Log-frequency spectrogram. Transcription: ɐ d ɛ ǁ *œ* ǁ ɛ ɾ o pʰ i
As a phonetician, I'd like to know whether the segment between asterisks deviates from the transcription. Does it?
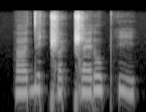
no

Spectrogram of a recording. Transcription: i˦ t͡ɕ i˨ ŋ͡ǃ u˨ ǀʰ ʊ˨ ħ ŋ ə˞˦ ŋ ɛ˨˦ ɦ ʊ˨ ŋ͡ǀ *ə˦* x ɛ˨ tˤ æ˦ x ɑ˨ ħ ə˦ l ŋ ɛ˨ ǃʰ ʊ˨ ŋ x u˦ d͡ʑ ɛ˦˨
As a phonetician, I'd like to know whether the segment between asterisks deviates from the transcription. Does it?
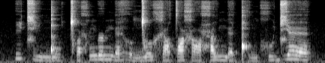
yes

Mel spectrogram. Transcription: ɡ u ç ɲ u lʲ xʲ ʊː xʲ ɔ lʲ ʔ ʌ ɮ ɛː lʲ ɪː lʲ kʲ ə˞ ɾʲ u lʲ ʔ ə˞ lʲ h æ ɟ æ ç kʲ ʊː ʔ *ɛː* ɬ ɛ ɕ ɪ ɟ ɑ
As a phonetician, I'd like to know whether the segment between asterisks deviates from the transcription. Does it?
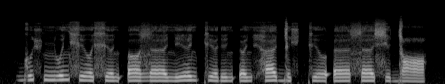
no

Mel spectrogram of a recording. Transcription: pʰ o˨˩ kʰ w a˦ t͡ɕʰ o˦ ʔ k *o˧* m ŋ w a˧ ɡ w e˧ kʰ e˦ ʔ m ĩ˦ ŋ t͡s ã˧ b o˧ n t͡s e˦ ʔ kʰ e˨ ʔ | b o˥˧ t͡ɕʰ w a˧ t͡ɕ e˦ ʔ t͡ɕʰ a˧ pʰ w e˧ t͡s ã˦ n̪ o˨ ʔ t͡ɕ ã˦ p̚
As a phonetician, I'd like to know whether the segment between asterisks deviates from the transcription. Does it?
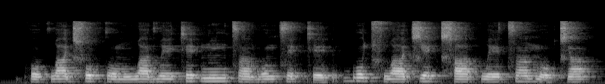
no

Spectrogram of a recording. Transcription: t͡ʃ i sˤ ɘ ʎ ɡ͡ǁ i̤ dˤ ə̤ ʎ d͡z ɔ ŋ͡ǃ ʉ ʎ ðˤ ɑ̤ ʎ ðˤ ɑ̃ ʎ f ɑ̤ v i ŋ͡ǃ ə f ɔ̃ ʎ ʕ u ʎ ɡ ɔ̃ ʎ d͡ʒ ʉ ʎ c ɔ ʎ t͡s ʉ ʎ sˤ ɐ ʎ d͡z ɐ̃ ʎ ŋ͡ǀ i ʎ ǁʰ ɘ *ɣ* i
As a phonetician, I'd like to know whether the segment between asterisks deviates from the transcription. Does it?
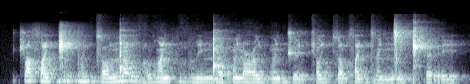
yes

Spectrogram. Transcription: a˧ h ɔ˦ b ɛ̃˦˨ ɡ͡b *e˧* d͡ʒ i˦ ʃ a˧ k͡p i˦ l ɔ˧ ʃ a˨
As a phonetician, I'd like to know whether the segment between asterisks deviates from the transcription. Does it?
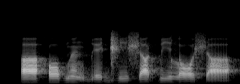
yes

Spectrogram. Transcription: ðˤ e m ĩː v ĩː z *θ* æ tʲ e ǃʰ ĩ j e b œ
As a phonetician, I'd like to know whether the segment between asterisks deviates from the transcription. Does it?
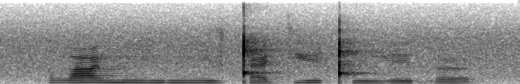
yes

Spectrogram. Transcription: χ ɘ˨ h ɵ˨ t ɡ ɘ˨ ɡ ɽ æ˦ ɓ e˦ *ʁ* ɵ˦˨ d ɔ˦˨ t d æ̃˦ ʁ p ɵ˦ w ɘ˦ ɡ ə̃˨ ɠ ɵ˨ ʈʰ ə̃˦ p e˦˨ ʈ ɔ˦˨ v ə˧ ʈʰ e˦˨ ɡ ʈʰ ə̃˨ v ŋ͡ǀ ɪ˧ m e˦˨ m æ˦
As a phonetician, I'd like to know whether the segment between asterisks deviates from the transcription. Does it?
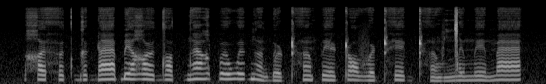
no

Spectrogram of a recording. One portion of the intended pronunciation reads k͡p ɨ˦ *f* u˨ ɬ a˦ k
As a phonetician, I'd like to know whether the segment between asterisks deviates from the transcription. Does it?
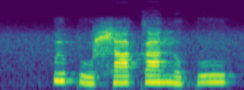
yes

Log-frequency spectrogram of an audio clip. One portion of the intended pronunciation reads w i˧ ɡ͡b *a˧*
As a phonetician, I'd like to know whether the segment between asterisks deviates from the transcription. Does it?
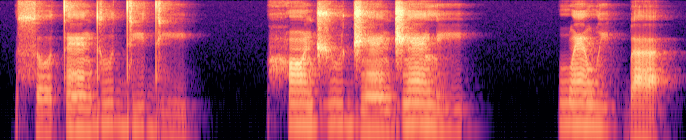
yes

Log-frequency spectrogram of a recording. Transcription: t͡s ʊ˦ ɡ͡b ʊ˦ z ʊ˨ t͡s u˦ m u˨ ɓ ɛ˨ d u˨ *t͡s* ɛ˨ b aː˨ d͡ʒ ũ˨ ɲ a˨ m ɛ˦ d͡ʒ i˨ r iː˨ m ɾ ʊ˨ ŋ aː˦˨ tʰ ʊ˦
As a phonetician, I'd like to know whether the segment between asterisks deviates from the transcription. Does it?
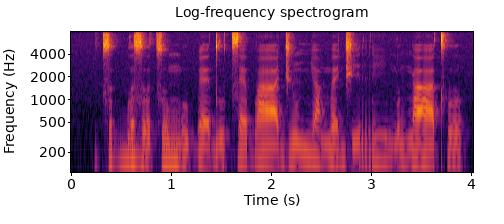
no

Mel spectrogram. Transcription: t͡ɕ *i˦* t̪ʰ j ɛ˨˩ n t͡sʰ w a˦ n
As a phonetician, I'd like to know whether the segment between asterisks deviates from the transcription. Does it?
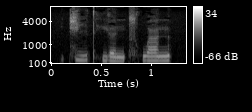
yes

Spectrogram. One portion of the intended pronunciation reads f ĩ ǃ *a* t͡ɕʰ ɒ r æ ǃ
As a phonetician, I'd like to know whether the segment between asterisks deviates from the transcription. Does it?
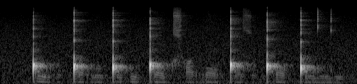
yes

